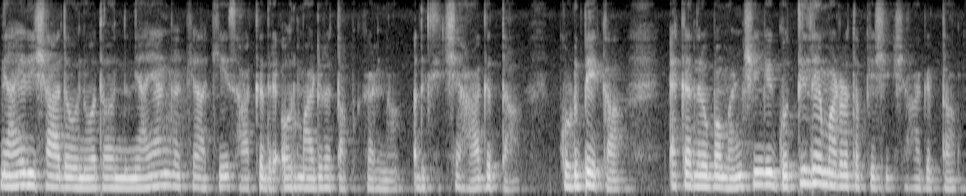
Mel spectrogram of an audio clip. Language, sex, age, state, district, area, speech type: Kannada, female, 18-30, Karnataka, Mysore, urban, spontaneous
